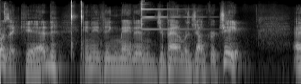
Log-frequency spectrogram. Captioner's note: mouse clicks; bell dings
